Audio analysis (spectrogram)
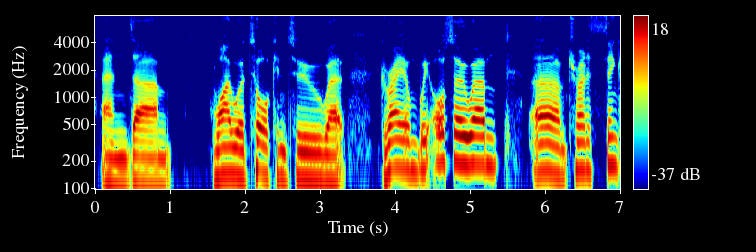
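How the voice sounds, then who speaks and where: English male radio hobbyist host, mid-pitched with vocal fry, informal, often pausing to find his words. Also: a little mellow, no echo, studio quality. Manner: halting, searching for words while reading notes. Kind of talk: casual rundown of radio call-ins.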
